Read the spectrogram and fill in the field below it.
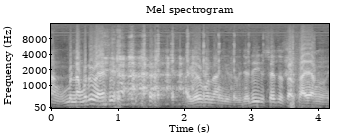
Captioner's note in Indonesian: tertawa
